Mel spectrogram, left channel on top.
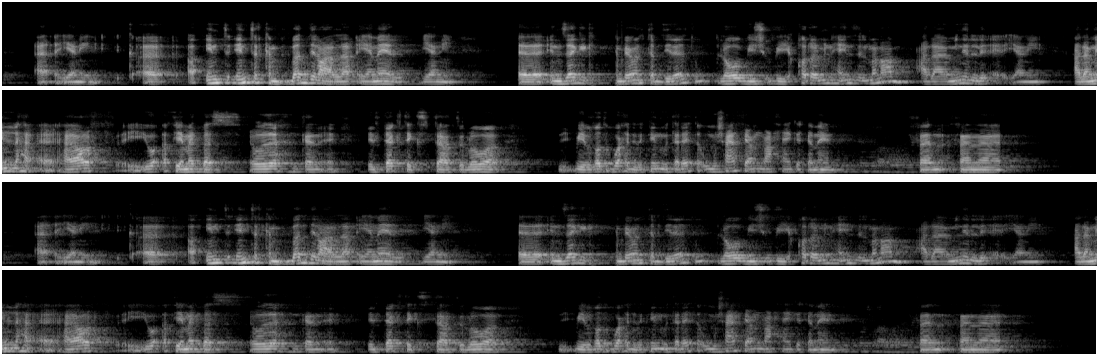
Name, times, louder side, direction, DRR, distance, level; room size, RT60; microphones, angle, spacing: voice 1, 0.3-4.6 5.2-10.4 10.7-14.3 14.6-16.0 16.5-19.3 20.1-20.9, left 3 dB, 80° left, 1.2 m, -26 dB
voice 2, 19.5-21.0, right 1 dB, 45° right, 6.9 m, -46 dB
26.0 x 20.5 x 6.5 m
head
